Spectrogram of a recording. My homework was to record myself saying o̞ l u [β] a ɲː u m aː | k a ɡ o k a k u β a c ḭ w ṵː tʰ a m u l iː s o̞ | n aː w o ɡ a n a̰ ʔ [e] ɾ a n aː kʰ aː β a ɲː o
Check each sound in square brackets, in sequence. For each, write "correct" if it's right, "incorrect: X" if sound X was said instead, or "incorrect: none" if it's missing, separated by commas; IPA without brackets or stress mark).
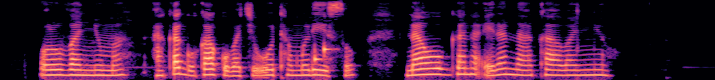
incorrect: v, correct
